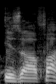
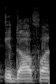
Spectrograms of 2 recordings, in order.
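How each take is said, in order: First: Said in the usual way. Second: इजाफा said "idaafa". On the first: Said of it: "इजाफा नहीं कहते हैं". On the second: Shown as a demonstration. Teacher showing the rejected form, इजाफा with d for z. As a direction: put a d for the z in इजाफा. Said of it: "नहीं कहते हैं".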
